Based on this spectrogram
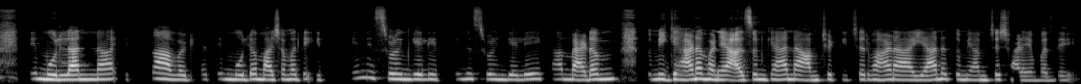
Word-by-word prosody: ते 260 0 -11
मुलांना 230 0 +5
इतकं 235 +4 -8
आवडलं. 225 -3 +1
ते 240 +2 -21
मुलं 225 +1 0
माझ्यामध्ये 230 +2 -1
इतके 210 -1 -17 0.2
मिसळून 285 -6 -1
गेले, 235 0 -1
इतके 230 +2 -13
मिसळून 240 -2 -4
गेले 230 +3 -3
का 235 0 -10
"मॅडम 230 +2 +2 0.4
तुम्ही 235 +1 +2
घ्या 215 -3 +4
ना" 255 - +5
म्हणे, 230 -3 +3
"अजून 200 +4 +4
घ्या 225 +1 -1
ना, 230 -1 +1
आमचे 205 +3 -3
टीचर 215 +1 -10
व्हा 220 0 -1
ना, 210 -2 +1
या 205 +1 -1
ना 245 +1 0
तुम्ही, 215 -2 -4
आमच्या 205 +2 -4
शाळेमध्ये." 190 -2 -10
225 Hz, 170 wpm, -21 LUFS, 210-235 Hz, 0.4 s, मुलांना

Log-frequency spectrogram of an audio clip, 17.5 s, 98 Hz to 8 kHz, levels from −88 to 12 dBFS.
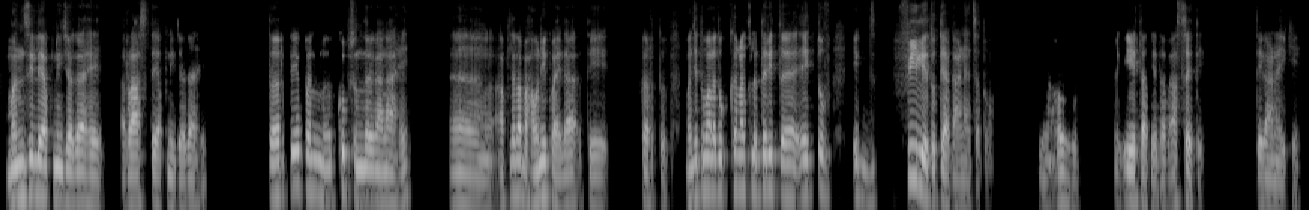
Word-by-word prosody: मंजिले 130 +4 +5
अपनी 125 -2 +4
जगह 115 -1 +4
है, 105 - +1 0.4
रास्ते 105 0 +3
अपनी 100 -1 -4
जगह 95 0 -2
है. - - -16 0.9
तर 135 +1 +4
ते 165 - +6
पण 140 -6 0
खूप 165 - +1
सुंदर 120 -1 +3
गाणं 110 -1 0
आहे. 105 +1 -4 0.6
अ, 105 - -12 0.6
आपल्याला 135 +7 +2
भावनिक 130 +6 +2
व्हायला 105 +2 +1 0.2
ते 100 0 -5 0.5
करतो. - - -6 0.2
म्हणजे 115 +4 -2
तुम्हाला 150 0 +4
दुःख 145 +2 -3
नसलं 155 -1 +1
तरी 155 0 +4
त - - +6
एक 140 +2 +1
तो, 160 - +1
फ 140 - -12 0.3
एक 135 - -5
ज - - -15 0.4
फील 190 -3 +5
येतो 115 - +5 0.2
गाण्याचा 90 -1 -8
तो. - - -22 0.6
हो, 95 +3 -4
हो 95 -3 -11 0.6
येतात, 115 -1 +4
येतात. - - -6
असं - - -1
आहे - - -1
ते. - - -13 0.7
ते - - +1
गाणं 95 -3 -4
एक 85 - -10
आहे. - - -16
115 Hz, 160 wpm, -26 LUFS, 105-140 Hz, 0.9 s, ते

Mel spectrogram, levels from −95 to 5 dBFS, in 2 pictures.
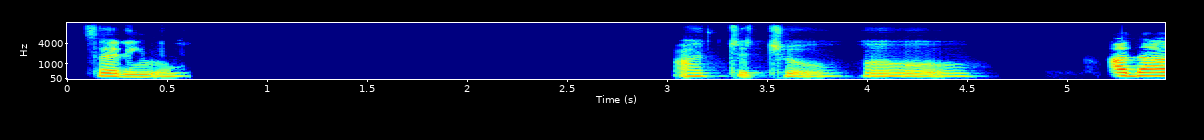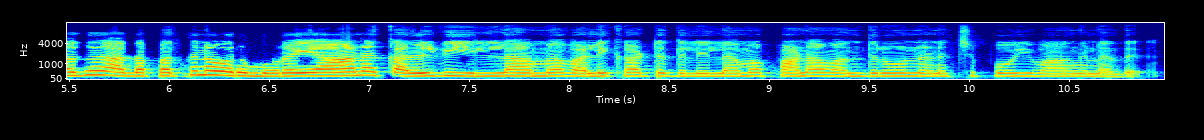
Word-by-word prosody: சரிங்க. 185 +1 -4 2.5
அச்சச்சோ. 195 +1 -9 0.4
ஓ! - - -4 1.2
அதாவது 225 +4 +3
அத 210 - +2
பத்துன 270 +6 +4
ஒரு 220 - +5
முறையான 215 +5 +5
கல்வி 210 +2 +3
இல்லாம, 205 +1 +1
வழிகாட்டுதல் 200 -1 -2
இல்லாம 190 +3 -3
பணம் 210 +1 0
வந்துருனு 195 +1 -2
நினச்சு 185 +4 -7
போய் 195 0 -2
வாங்குனது. 180 -3 -5
200 Hz, 95 wpm, -20 LUFS, 195-215 Hz, 2.5 s, ஒரு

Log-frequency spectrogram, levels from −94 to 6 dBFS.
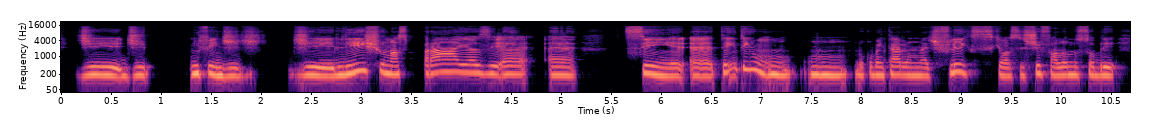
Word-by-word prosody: de 185 -1 +2
de 185 +3 -3 0.4
enfim, 215 -3 +3
de 175 -1 0
de 180 +4 -7 0.3
de 185 -2 +3
lixo 240 +7 +5
nas 210 -1 +1
praias 235 0 +2
e 210 - +1
é, 205 0 -2 0.2
é, 190 -1 -2 0.5
sim, 200 - +1
e 165 - -2
eh, 170 -2 0
tem 235 0 -3
tem 315 -2 -1
um 205 -7 +1 0.2
um 195 -1 +1
documentário 195 -1 -2
no 185 - -2
Netflix 215 +7 -1
que - - -12
eu 180 - -1
assisti, 180 +4 -1
falando 190 -1 -2
sobre 185 0 -1
195 Hz, 150 wpm, -23 LUFS, 185-215 Hz, 0.5 s, lixo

